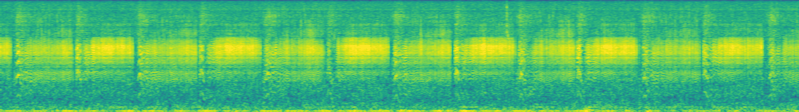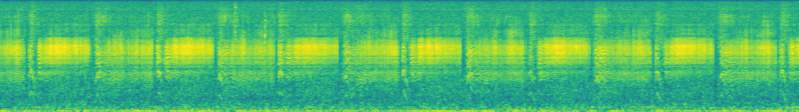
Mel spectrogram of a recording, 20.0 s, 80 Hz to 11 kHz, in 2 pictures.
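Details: Japanese rhinoceros beetle squeaking, a creaky 'gyuu-i gyuu-i gyu gyu' made of rasping bursts repeated about every 0.7 seconds, steady through the clip, with a low constant hum underneath.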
